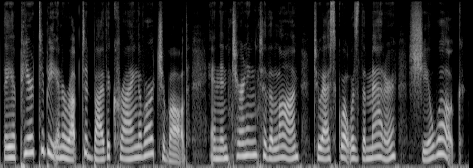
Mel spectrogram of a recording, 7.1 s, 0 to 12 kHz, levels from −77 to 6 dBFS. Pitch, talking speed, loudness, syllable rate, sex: 220 Hz, 205 wpm, -17 LUFS, 5.6 syllables/s, female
